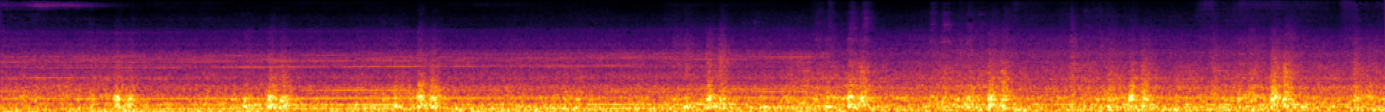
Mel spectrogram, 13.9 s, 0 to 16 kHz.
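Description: Interior running sound of a JR East E235-1000 series electric train car, a motor car with Mitsubishi full-SiC VVVF control, running along the line with a steady hum. Its wheels clack over rail joints about every second and a half.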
